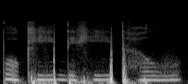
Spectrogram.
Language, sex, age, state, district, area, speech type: Odia, female, 18-30, Odisha, Nuapada, urban, spontaneous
